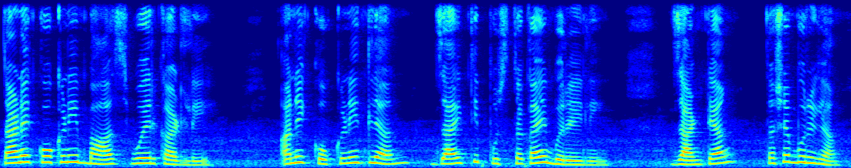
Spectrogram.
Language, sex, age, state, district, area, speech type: Goan Konkani, female, 30-45, Goa, Canacona, urban, spontaneous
